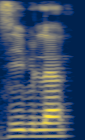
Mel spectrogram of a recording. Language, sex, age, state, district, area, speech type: Assamese, male, 60+, Assam, Biswanath, rural, spontaneous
